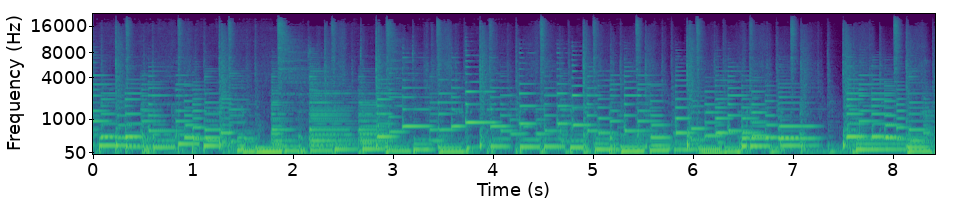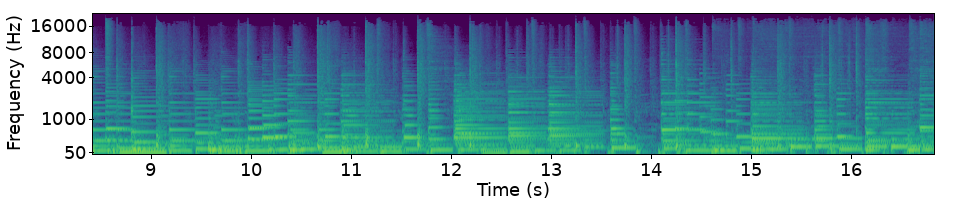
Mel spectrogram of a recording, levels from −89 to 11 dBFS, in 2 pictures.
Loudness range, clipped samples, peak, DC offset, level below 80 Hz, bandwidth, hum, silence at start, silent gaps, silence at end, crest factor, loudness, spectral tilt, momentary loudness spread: 2 LU; under 0.1%; 0 dBFS; under 0.1%; -24 dBFS; 20 kHz; none; 0 s; none; 0 s; 16 dB; -17 LUFS; -6.5 dB/octave; 4 LU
